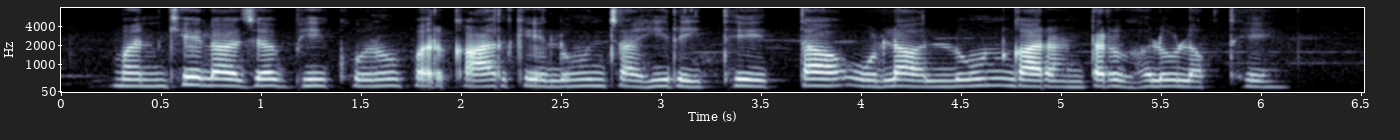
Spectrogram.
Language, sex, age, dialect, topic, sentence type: Chhattisgarhi, female, 18-24, Western/Budati/Khatahi, banking, statement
